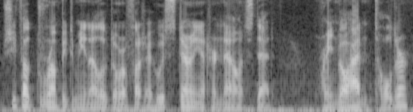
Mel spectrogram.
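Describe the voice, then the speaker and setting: A man giving an expressive amateur narration of a fan fiction story. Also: on the low side, quick pace, smooth, rough recording.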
